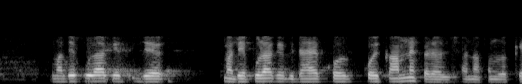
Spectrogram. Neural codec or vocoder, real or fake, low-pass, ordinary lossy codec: none; real; 3.6 kHz; none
